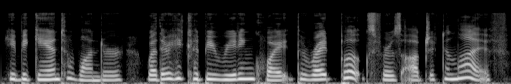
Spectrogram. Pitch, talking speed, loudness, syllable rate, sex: 225 Hz, 210 wpm, -14 LUFS, 5.0 syllables/s, female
